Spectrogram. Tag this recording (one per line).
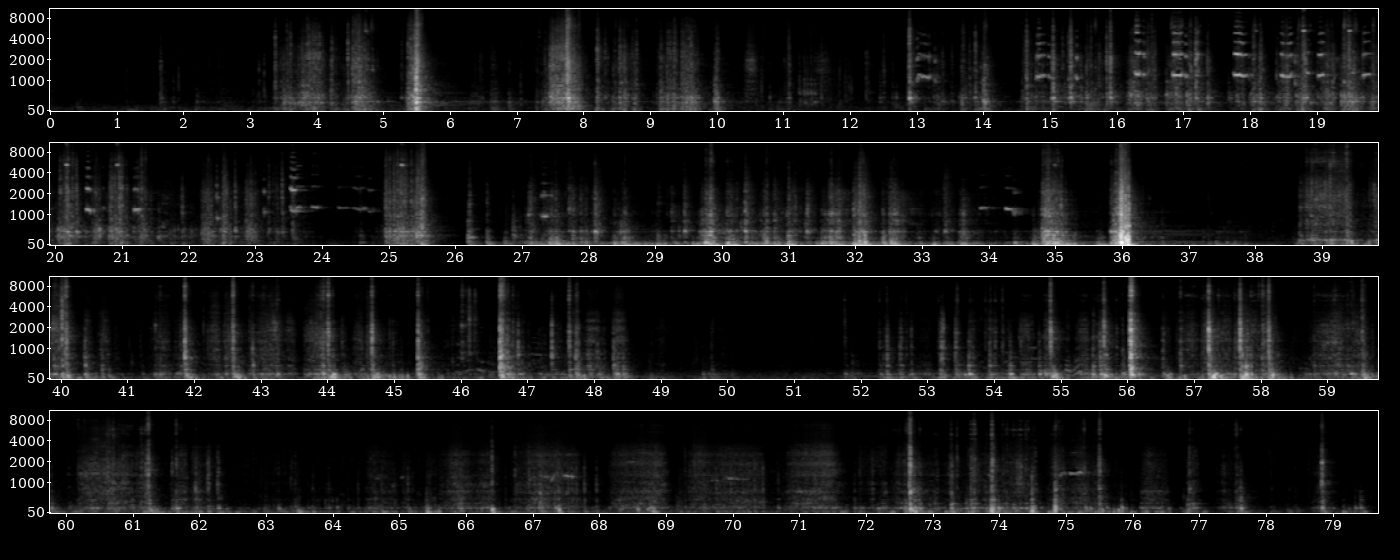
valve
spring
extend
industrial
mechanism
trap
woodworking
loaded
clack
furniture
mechanical
click
contraption
steampunk
conception
object
curious
spring-loaded
click-clack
